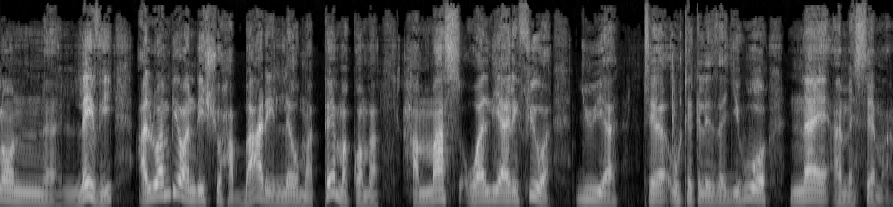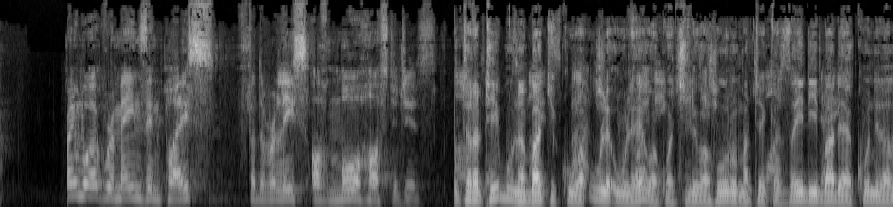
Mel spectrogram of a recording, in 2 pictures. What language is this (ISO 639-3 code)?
swa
